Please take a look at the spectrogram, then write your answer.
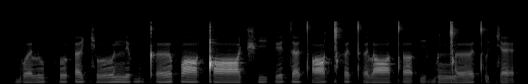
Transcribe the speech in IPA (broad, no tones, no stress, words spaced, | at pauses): ɡʷəːlupʰʊ ʔɜcʰʊː nɪ ɡʷəkʼəː pɒːǃɒː t͡ʃʰiʔɪ tɜtʼɑ ǀʰətʼəlɒːtʼʌ ʔiɡʷəŋ͡ǀəː tʼʊcɛ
